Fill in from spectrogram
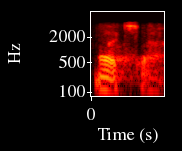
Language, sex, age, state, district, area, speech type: Hindi, male, 60+, Bihar, Begusarai, urban, conversation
